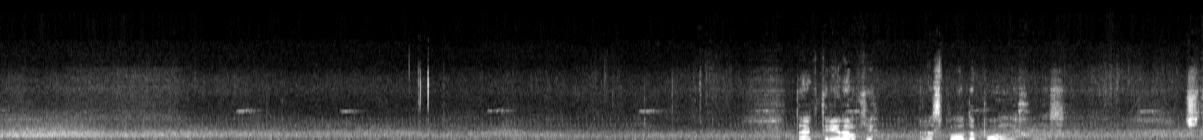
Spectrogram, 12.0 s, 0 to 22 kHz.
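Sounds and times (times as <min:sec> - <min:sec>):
honeybees buzzing: 0:00.0 - 0:12.0
small click: 0:04.1 - 0:04.4.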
